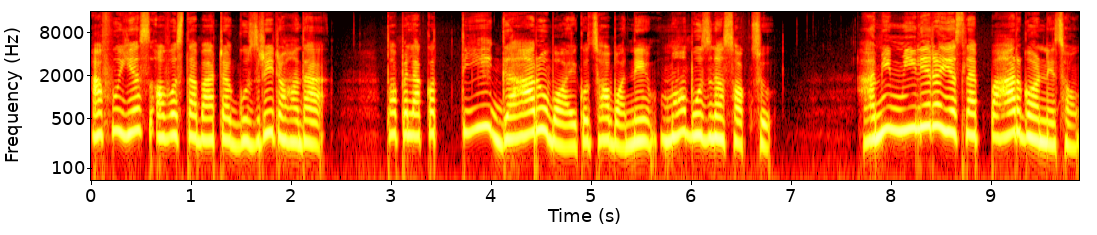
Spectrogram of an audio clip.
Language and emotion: Nepali, sad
